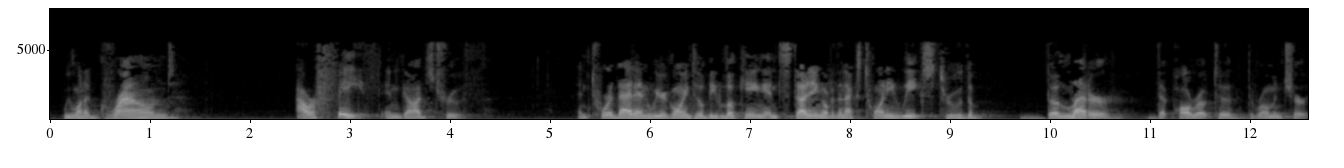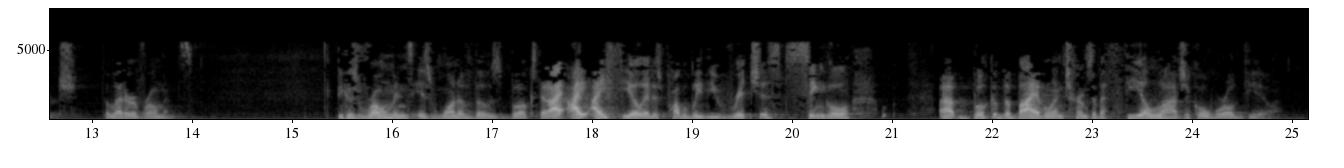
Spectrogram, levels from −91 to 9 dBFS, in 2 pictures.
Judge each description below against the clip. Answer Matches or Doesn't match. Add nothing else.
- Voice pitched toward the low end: Matches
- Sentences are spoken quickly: Doesn't match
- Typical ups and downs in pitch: Doesn't match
